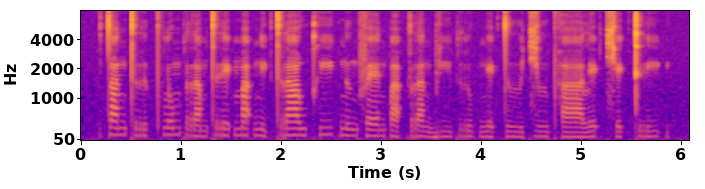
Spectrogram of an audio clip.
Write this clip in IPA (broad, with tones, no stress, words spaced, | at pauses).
ta˥˩n trɯ˨˩k̚pʰlo˥˩mpra˩˦mtre˦˥ʔ ma˥˩ʔ ni˨˩ʔtraː˥˩w kʰiː˥˩k̚nɯ˧ŋ fɛː˧npa˨˩ʔkra˨˩nbiː˩˦ pru˨˩k̚ŋe˨˩ʔtɯː˩˦ t͡ɕɯː˧pʰaː˧le˥˩ʔt͡ɕʰe˦˥k̚ tri˥˩ʔ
